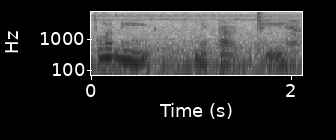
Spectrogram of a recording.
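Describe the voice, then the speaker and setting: A woman acting a kind but stubborn reclusive healer in an ASMR roleplay, gentle yet firm, unhurried, with sighs and pauses. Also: lowish voice, gravelly, background noise. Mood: curious, softer.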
